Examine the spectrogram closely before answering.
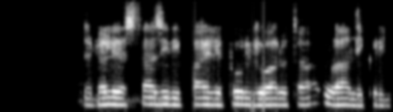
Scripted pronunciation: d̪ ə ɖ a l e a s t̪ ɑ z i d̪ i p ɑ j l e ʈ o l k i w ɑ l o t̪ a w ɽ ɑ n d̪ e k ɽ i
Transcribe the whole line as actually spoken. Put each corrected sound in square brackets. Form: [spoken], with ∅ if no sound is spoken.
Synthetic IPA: d̪ ə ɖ a l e a s t̪ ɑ z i d̪ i p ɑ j l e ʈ o l [ɡ] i w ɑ l o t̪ a w ɽ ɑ n d̪ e k ɽ i

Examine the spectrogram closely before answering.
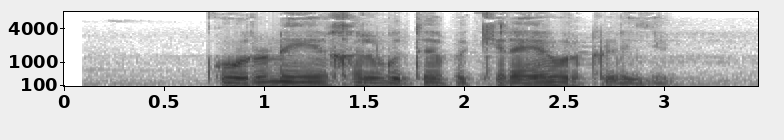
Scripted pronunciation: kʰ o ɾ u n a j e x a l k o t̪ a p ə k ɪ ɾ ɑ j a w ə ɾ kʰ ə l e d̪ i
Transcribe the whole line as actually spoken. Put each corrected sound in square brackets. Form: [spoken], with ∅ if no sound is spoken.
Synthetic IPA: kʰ o ɾ u n a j e x a l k o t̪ a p ə k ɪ ɾ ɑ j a w ə ɾ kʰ ə [ɽ] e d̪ i

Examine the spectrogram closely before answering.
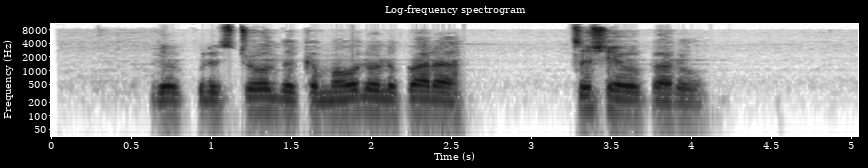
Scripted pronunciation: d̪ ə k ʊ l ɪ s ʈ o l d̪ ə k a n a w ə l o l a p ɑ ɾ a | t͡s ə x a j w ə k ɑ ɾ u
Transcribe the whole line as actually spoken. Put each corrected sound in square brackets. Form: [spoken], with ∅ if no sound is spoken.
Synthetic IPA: d̪ ə k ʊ l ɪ s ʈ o l d̪ ə k a [m] a w ə l o l a p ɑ ɾ a | t͡s ə [ʃ] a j w ə k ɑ ɾ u

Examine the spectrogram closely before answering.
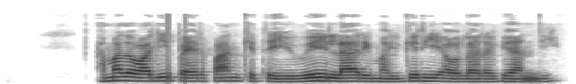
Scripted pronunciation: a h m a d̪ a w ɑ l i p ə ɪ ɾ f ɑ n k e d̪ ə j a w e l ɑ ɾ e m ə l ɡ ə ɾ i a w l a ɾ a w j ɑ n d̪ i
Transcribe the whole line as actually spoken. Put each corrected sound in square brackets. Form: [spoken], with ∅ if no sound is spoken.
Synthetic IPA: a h m a d̪ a w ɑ l i p ə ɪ ɾ f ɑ n k e d̪ ə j a w e l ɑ ɾ e m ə l ɡ ə ɾ i a w l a ɾ a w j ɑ n d̪ i

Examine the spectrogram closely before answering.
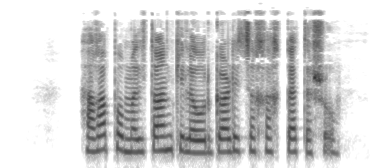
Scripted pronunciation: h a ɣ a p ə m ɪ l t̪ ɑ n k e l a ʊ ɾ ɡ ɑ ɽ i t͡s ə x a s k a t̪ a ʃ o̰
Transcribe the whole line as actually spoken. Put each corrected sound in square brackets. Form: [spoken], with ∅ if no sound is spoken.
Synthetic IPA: h a ɣ a p ə m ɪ l t̪ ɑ n k e l a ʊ ɾ ɡ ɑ ɽ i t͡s ə x a [x] k a t̪ a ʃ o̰

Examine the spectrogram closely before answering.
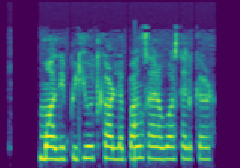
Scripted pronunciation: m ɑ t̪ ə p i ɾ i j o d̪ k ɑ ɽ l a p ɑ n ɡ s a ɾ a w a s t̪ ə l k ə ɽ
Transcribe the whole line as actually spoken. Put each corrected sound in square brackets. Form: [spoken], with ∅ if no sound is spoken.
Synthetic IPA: m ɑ [d̪] ə p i ɾ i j o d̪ k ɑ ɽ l a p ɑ [ŋ] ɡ s a ɾ a w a s t̪ ə l k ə ɽ

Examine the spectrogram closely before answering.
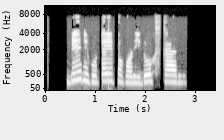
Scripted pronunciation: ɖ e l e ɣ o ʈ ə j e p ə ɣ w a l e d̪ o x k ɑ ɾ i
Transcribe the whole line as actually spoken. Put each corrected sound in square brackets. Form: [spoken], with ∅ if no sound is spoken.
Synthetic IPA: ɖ e [ɾ] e ɣ o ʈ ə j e p ə ɣ w a [ɽ] e d̪ o x k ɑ ɾ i

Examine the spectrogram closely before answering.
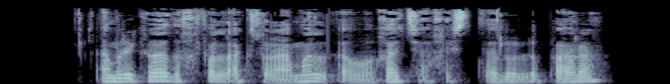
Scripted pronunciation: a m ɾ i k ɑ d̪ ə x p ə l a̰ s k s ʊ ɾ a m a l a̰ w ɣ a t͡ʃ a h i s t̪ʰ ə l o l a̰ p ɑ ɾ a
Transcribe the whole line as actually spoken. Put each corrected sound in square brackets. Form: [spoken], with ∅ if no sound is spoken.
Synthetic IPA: a m ɾ i k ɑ d̪ ə x p ə l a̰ [∅] k s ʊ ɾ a m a l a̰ w ɣ a t͡ʃ a [x] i s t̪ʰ ə l o l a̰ p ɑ ɾ a

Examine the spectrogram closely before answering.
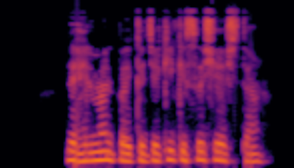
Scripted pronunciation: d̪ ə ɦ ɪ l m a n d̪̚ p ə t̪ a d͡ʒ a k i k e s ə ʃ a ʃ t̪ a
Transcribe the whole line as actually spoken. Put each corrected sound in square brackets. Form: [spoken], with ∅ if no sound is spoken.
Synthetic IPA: d̪ ə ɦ ɪ l m a n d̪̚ p ə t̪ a d͡ʒ a k i k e s ə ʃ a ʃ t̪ a

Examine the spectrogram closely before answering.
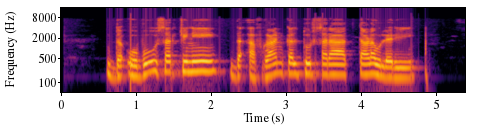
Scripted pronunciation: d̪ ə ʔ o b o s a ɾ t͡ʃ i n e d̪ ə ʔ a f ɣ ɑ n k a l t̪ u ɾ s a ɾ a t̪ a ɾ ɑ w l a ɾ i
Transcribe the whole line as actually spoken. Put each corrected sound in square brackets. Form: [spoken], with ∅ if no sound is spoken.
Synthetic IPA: d̪ ə ʔ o b o s a ɾ t͡ʃ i n e d̪ ə ʔ a f ɣ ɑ n k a l t̪ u ɾ s a ɾ a t̪ a [ɽ] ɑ w l a ɾ i

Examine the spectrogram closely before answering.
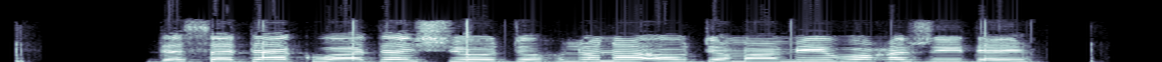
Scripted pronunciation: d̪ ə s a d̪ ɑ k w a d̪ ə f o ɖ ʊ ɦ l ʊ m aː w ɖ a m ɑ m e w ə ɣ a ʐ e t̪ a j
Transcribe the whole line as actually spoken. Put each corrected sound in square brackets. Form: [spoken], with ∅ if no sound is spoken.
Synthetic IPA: d̪ ə s a d̪ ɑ k w [ɑ] d̪ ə [ʃ] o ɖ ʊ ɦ l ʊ [n] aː w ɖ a m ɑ m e w ə ɣ a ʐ e [d̪] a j

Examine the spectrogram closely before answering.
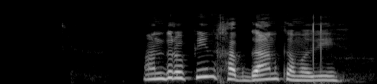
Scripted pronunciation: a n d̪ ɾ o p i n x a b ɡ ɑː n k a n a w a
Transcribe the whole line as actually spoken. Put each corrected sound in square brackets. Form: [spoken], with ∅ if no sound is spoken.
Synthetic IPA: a n d̪ ɾ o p i n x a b ɡ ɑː n k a [m] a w [i]

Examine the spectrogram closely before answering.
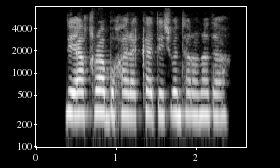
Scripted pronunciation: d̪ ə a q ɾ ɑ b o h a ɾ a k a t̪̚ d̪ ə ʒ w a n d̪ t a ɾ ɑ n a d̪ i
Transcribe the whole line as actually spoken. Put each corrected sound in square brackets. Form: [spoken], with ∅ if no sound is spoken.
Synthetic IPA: d̪ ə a q ɾ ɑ b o h a ɾ a k a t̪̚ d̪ ə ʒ w a n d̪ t a ɾ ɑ n a d̪ [a]

